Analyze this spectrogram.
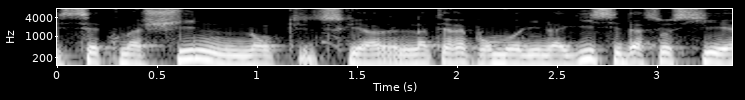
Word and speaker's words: Moholy-Nagy: beaucoup intéressé au mouvement, c'est Laszlo Moholy-Nagy, comme on prononce à la hongroise, qui a donc été enseignant au Bauhaus et qui s'est beaucoup intéressé aux techniques nouvelles, aux technologies nouvelles.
